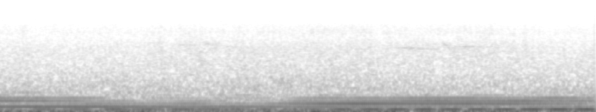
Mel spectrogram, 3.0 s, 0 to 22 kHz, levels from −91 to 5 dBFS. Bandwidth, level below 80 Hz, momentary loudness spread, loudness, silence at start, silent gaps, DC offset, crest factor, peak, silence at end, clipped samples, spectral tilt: 9.2 kHz; -46 dBFS; 5 LU; -41 LUFS; 0 s; none; under 0.1%; 12 dB; -26 dBFS; 0 s; under 0.1%; -9 dB/octave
